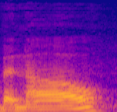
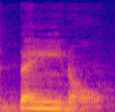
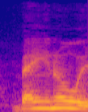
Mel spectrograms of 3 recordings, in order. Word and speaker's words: banal: Everybody calls it benal. The first definition in the dictionary is banal. The way it looks. Sound it out. Right. Banel is a correct pronunciation.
